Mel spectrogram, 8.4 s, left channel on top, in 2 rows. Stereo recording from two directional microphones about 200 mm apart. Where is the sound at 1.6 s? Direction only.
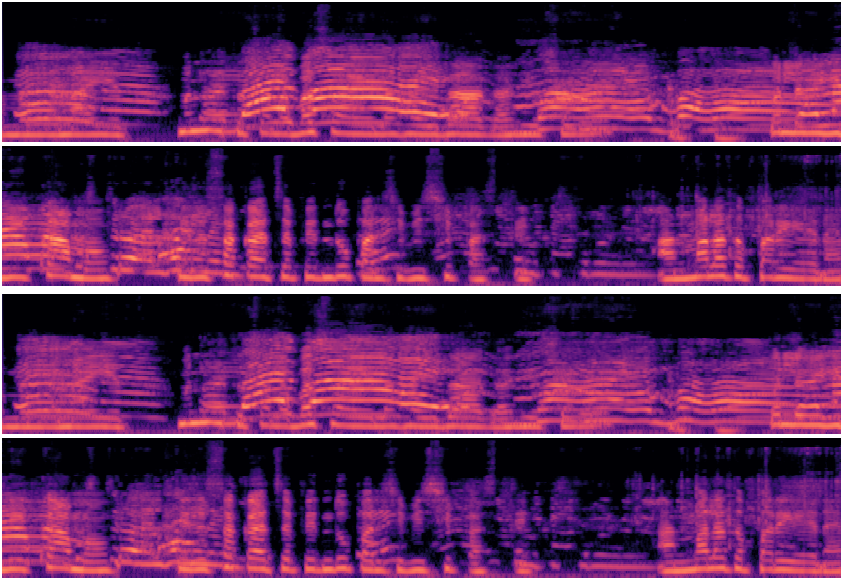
25° right (ahead or behind).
